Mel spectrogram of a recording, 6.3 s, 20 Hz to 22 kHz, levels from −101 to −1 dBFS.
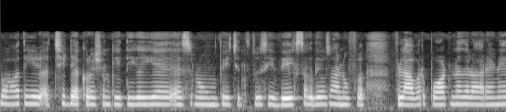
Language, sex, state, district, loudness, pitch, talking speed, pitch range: Punjabi, female, Punjab, Fazilka, -16 LUFS, 225 Hz, 210 wpm, 220-230 Hz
